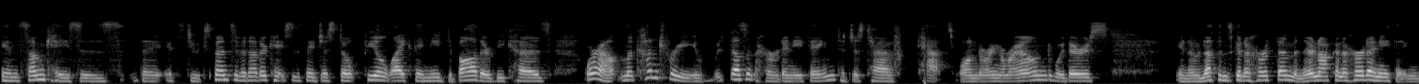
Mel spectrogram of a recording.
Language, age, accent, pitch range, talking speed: English, 40-59, American, 140-170 Hz, 205 wpm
